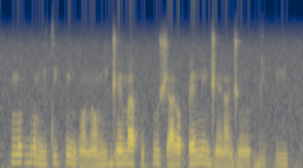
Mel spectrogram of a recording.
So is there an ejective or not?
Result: no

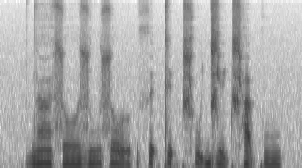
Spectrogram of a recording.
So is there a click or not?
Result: no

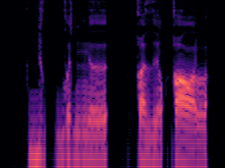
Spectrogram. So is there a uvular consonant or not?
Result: yes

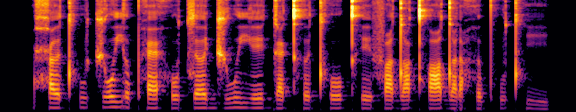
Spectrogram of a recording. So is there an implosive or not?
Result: no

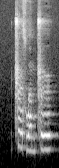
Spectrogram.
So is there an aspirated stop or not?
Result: no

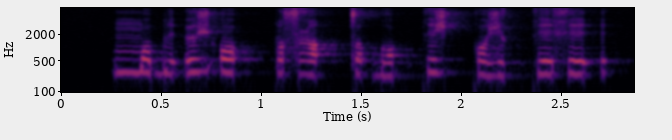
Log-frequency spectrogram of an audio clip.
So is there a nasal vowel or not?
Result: no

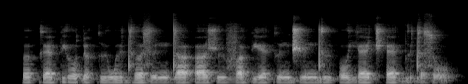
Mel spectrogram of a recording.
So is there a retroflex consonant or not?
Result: no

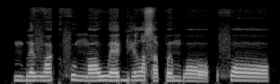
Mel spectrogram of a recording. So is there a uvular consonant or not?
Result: no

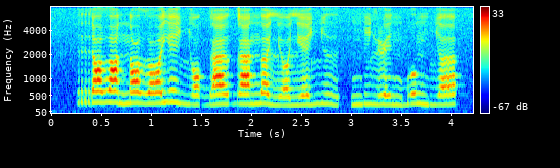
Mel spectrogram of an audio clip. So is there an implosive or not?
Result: no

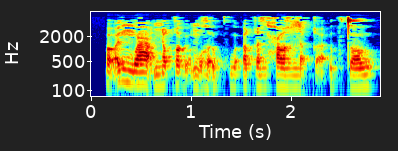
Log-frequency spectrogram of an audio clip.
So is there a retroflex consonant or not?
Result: no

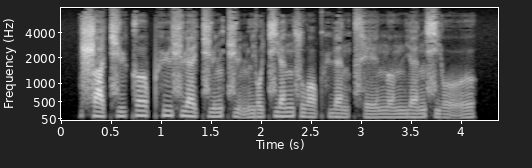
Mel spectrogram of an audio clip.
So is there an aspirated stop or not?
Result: yes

